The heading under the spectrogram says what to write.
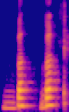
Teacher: B and P are just short connections between the lips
